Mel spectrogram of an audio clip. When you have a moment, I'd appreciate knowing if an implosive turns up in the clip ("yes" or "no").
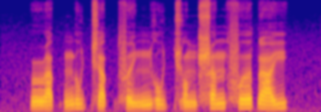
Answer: yes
